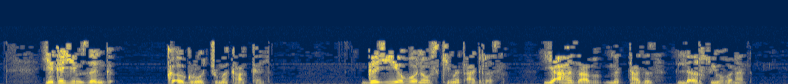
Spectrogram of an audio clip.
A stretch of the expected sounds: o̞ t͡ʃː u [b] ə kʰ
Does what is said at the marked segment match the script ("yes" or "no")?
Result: no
